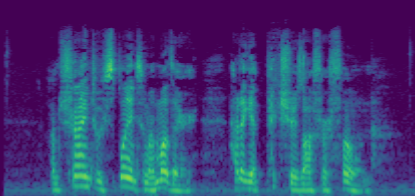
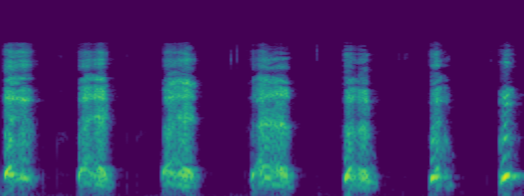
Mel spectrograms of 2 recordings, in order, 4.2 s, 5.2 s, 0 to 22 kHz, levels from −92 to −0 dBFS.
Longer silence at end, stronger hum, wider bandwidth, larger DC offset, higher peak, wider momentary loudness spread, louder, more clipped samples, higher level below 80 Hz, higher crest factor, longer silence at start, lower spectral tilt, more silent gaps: first, 0.4 s vs 0.05 s; first, 60 Hz at -50 dBFS vs none; first, 12.5 kHz vs 9 kHz; neither; second, -4 dBFS vs 0 dBFS; about the same, 12 LU vs 13 LU; about the same, -24 LUFS vs -23 LUFS; neither; about the same, -60 dBFS vs -64 dBFS; about the same, 22 dB vs 24 dB; first, 0.5 s vs 0.05 s; first, -3 dB/octave vs -1.5 dB/octave; neither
